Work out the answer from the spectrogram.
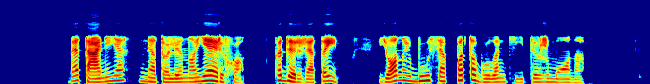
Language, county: Lithuanian, Klaipėda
